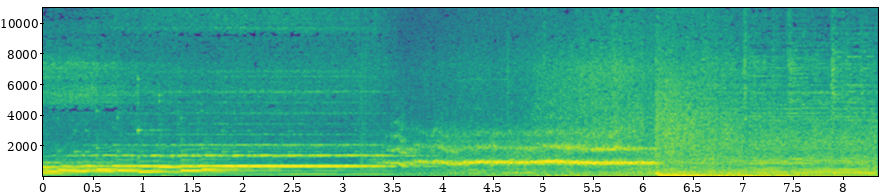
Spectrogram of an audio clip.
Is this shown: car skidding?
yes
